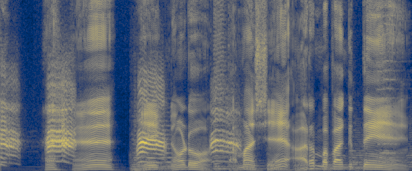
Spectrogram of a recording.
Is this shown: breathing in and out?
no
